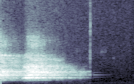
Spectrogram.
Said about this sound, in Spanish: Hasta el perro se enojó, la neta.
